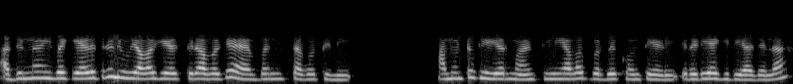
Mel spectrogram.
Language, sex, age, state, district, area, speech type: Kannada, female, 18-30, Karnataka, Chamarajanagar, rural, conversation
